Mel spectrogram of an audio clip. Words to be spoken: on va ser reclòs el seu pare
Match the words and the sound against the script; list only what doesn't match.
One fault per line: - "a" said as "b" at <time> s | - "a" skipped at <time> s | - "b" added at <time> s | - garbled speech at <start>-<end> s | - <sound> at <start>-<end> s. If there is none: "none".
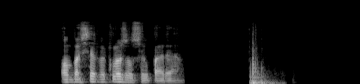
- thud at 2.5-2.9 s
